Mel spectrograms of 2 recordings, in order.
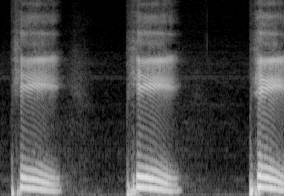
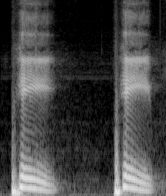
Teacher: এটা ঠোঁট থেকে উচ্চারিত হয়, দুটি একসাথে লেগে যায়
